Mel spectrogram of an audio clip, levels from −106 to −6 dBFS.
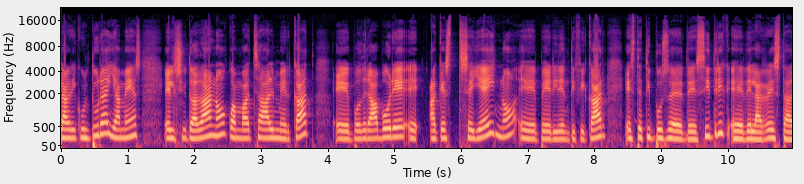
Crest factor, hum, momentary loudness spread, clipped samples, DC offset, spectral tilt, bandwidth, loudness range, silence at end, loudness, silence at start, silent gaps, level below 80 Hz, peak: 14 dB; none; 6 LU; under 0.1%; under 0.1%; -4.5 dB/octave; 17.5 kHz; 2 LU; 0 s; -22 LUFS; 0 s; none; -44 dBFS; -6 dBFS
